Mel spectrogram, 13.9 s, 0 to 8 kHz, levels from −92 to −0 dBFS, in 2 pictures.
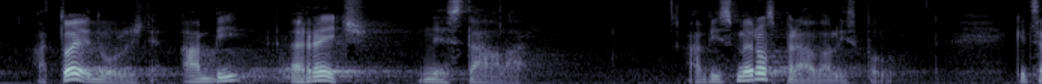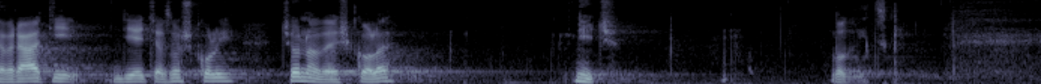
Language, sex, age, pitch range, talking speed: Slovak, male, 50-69, 95-130 Hz, 90 wpm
